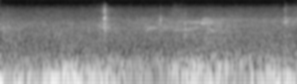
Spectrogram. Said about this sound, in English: Oh, it is windy today.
